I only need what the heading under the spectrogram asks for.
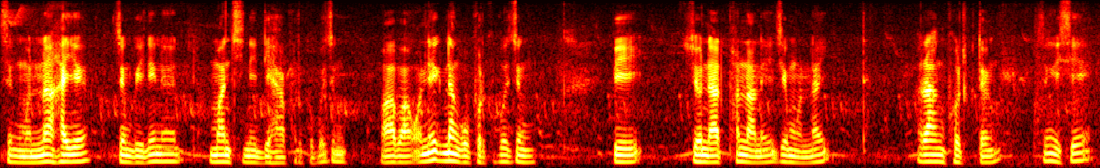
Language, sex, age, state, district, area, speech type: Bodo, male, 60+, Assam, Udalguri, rural, spontaneous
